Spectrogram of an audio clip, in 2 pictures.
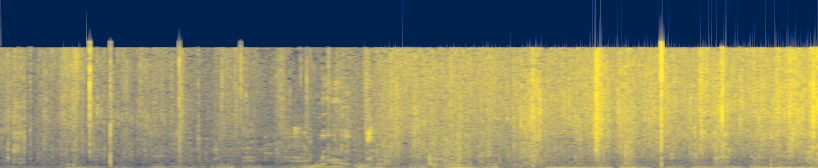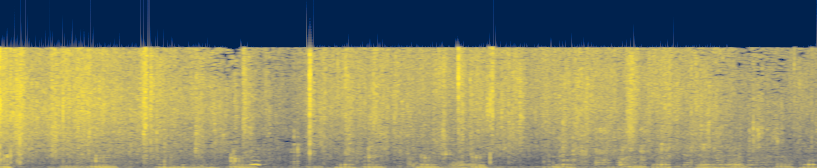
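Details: Male wild boar courting a female out in the wild, giving rapid, irregular low grunts and chuffs roughly one to two per second, mixed with rustling and a constant broadband hiss.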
